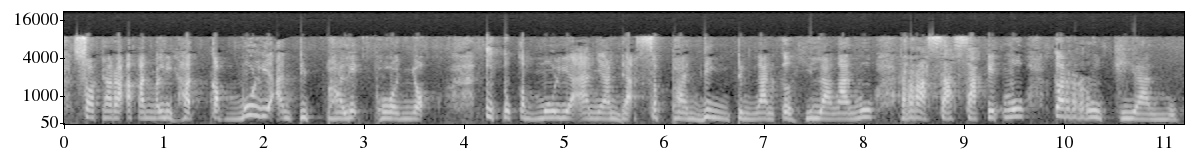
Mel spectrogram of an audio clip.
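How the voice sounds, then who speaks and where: A woman's voice: medium pitch, slow, a little mellow. A middle-aged woman evangelist, preaching an emphatic sermon on a live stream into a phone and addressing her listeners directly.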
